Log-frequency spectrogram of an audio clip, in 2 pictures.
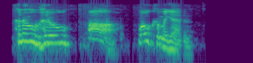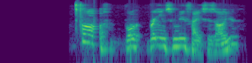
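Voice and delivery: put-on elderly unicorn character voice. Narrating a game scene, the shopkeeper greets the returning party in an old unicorn shopkeeper voice. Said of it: "older-looking unicorn who finally comes over and goes".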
